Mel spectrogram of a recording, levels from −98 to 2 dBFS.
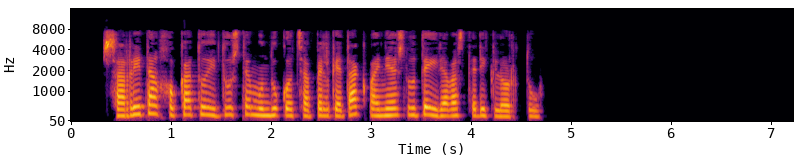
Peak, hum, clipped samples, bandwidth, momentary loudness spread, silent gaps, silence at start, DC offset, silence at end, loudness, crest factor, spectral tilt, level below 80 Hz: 0 dBFS; none; under 0.1%; 8 kHz; 7 LU; 4.50-4.55 s; 0.3 s; under 0.1%; 2.55 s; -16 LUFS; 18 dB; -4.5 dB/octave; -68 dBFS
